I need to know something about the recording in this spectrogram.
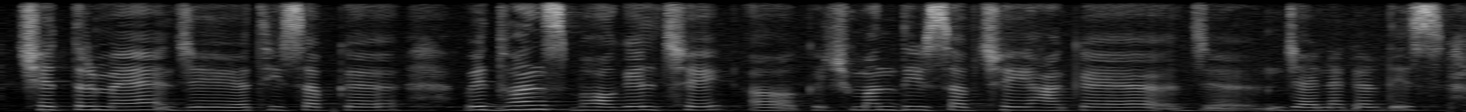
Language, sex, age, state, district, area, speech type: Maithili, female, 30-45, Bihar, Madhubani, rural, spontaneous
